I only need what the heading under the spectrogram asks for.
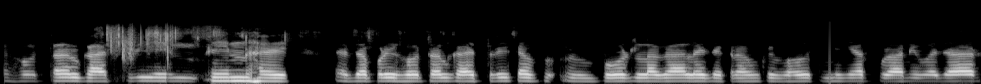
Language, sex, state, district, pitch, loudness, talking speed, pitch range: Magahi, male, Bihar, Lakhisarai, 155 Hz, -15 LUFS, 105 wpm, 150-155 Hz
